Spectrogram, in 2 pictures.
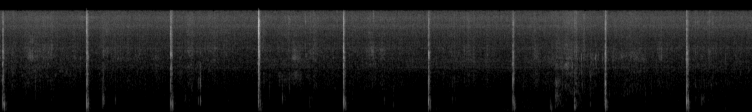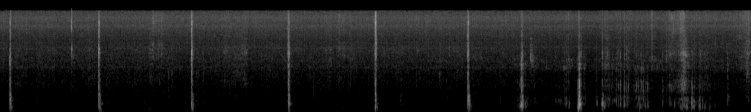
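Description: A hand hoe's blade chopping into hard, dry soil in a steady rhythm, one blow about every second and a half to two seconds. Near the end the blows come louder and closer together, mixed with the scraping of loose earth being pulled out of the hole.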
